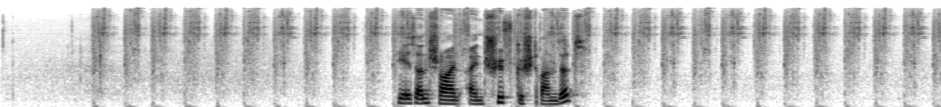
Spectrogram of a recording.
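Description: Quick footsteps run across soft sand.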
